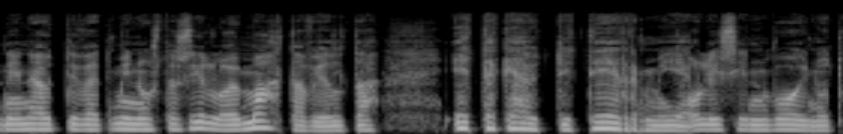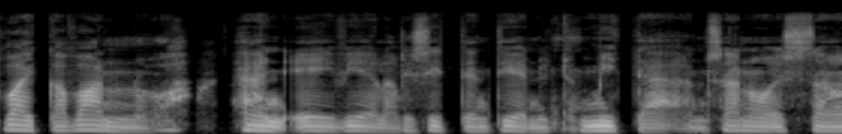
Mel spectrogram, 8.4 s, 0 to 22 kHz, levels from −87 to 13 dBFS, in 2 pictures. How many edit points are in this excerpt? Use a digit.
3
